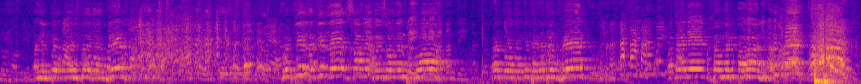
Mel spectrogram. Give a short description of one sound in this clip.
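A man speaks loudly to a crowd outdoors.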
